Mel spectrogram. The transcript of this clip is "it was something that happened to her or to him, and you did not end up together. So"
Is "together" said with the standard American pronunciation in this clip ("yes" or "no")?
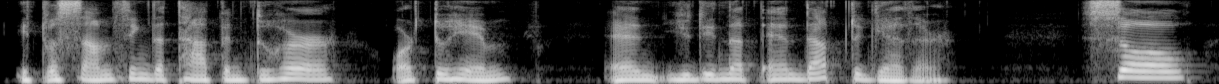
yes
